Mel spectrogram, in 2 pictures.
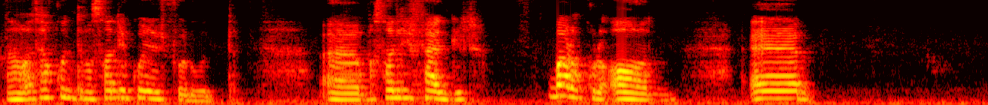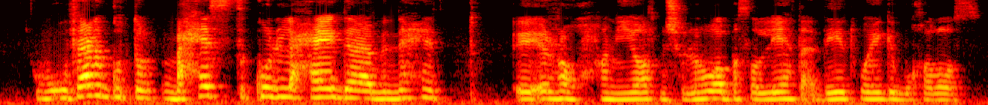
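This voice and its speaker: A woman's voice: medium pitch, steady tone, quick pace, pauses often, far from the mic. A young woman with an Egyptian Arabic accent tells her own story in an earnest, candid and emotional way. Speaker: vlogger. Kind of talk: personal storytelling vlog.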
